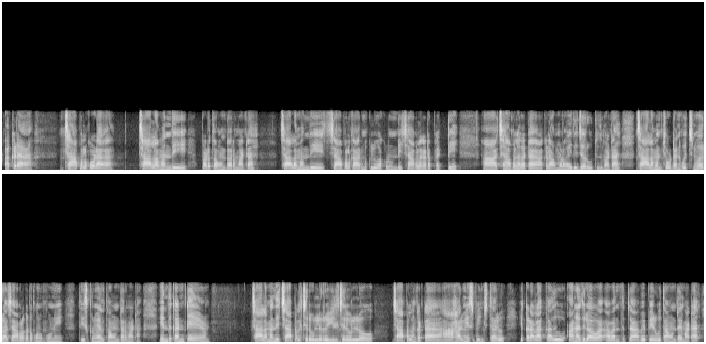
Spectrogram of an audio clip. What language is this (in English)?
Telugu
